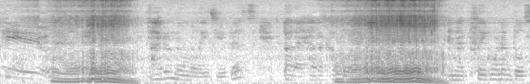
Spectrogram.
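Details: Snoring heard over a TV broadcast: two loud, rattling, drawn-out snores with quieter breathing between them.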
